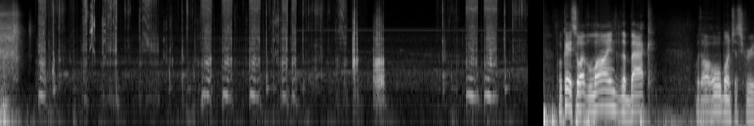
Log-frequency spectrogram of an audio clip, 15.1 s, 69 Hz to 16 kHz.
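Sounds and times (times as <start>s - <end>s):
tools scraping and clicking: 0.7s - 7.8s, 8.8s - 10.6s
short power tool buzz: 3.9s - 6.0s, 9.2s - 10.6s.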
